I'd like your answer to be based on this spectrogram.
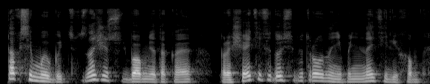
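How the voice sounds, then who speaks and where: A man's voice: medium pitch, sing-song, quick pace, mellow. A man voicing a cunning, ruthless cossack ataman who pleads in a honeyed, mournful way. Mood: pleading.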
